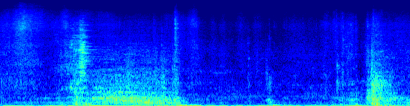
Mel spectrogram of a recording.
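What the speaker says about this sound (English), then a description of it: "Cutlery drawers." A cutlery drawer slides out in a Roller Team motorhome kitchen, with a short, close rolling rattle and a couple of soft knocks and clicks.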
